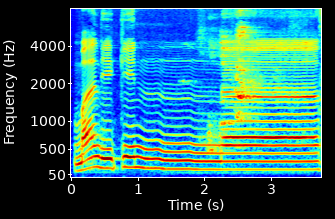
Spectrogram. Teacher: Nah, di sini teman-teman ada alif lam lagi, namun tidak dibaca karena bertemu dengan huruf samsiyah ya, yaitu nun. · Ada nun bertasdid ya, dibaca gunnah, mendengung dengan panjang harokat 2 harokat. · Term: alif lam syamsiyah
